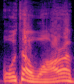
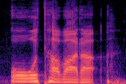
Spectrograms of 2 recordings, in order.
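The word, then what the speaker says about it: Ōtawara: Yeah, it says Otawara, but it's actually Otawara. Uh-huh. You kind of like stretch the O, but it's so like no one says that.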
